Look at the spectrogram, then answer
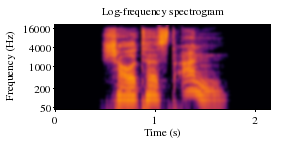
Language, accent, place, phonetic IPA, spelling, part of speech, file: German, Germany, Berlin, [ˌʃaʊ̯təst ˈan], schautest an, verb, De-schautest an.ogg
- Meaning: inflection of anschauen: 1. second-person singular preterite 2. second-person singular subjunctive II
